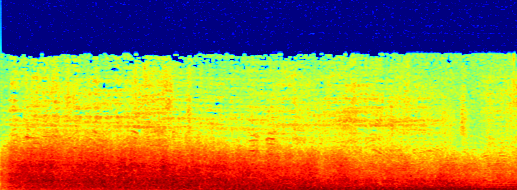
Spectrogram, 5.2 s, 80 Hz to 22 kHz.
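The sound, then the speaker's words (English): Jets of the Snowbirds aerobatic team fly over the Kelowna airshow, held for Kelowna International Airport's 75th birthday. A loud, broad, steady roar fills the whole stretch without break or talk. “The unmistakable sound of the snowbirds filling the skies of Kelowna this afternoon.”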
